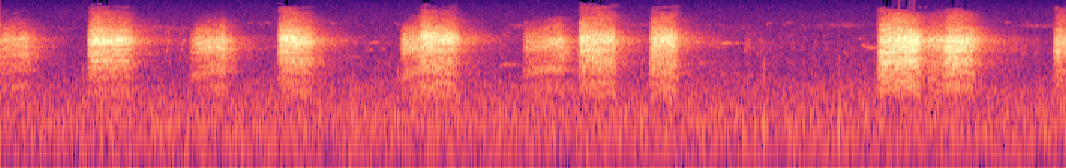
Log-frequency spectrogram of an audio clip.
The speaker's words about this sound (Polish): Sujki, brunatno-szare, większe ptaki z rodziny krukowatych z charakterystycznym niebieskim lusterkiem na skrzydle.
